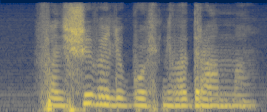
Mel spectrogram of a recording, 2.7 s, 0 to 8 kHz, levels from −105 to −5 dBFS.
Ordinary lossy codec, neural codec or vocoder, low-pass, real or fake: MP3, 64 kbps; vocoder, 24 kHz, 100 mel bands, Vocos; 7.2 kHz; fake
